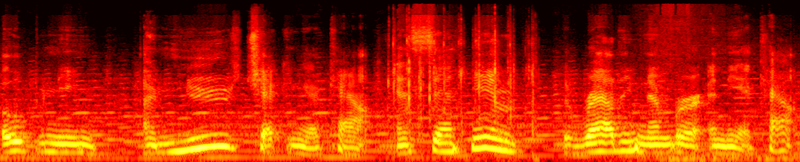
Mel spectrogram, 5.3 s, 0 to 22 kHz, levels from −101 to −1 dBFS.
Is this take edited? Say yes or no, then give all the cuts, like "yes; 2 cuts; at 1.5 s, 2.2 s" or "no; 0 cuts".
yes; 1 cut; at 2.5 s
